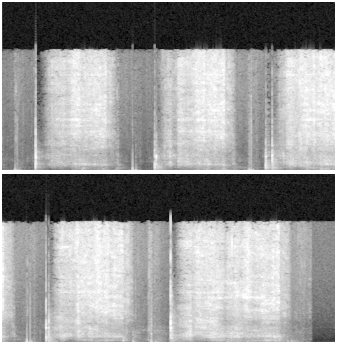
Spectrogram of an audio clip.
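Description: A Bailey-pattern smoothing plane is making about five strokes along a figured white oak board, each stroke a scraping hiss lasting a second or so. Between strokes there is a short knock as the plane is set back down. The iron is very sharp, the mouth tight and the chip breaker set close, and it is taking very light shavings to clear tear-out.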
